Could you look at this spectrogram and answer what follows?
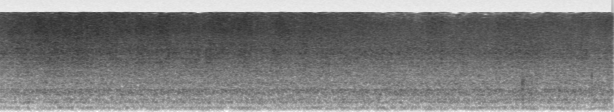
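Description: Onion, garlic and fermented soya bean paste sizzling in oil in a stainless steel wok over low heat as they are stirred with a wooden spatula: a steady hiss.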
